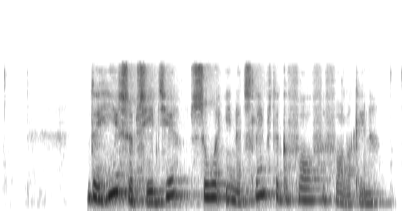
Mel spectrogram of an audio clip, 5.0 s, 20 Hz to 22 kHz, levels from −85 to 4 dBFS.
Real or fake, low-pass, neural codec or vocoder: real; 7.2 kHz; none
